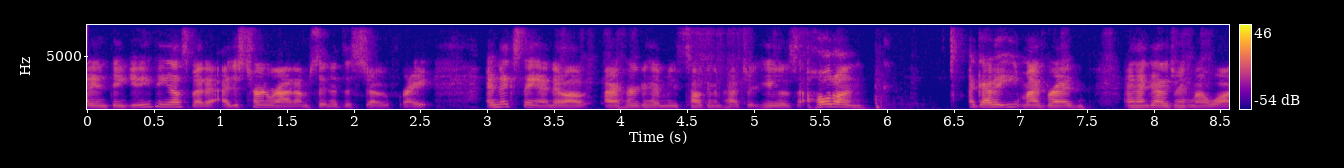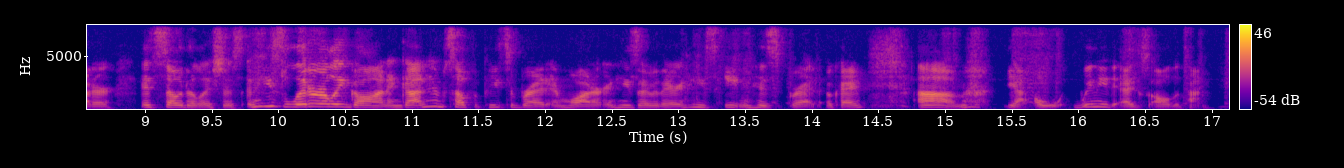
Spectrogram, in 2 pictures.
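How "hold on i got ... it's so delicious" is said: ordinary talk, nothing marked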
